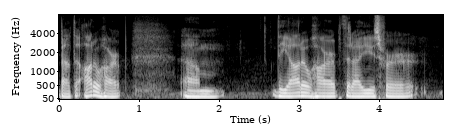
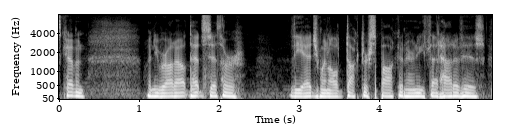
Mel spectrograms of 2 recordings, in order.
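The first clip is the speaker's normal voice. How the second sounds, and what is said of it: Imitated Irish accent. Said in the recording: “that's a perfect Irish accent ... he's obviously a cooler Irish guy than what I just did”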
